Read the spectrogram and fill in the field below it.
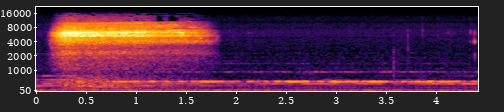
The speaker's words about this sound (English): Are you ready to breathe and breathe now.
